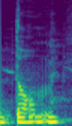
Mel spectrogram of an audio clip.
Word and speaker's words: dom: However, people typically speak these two words as dom for both of them. There's no pronunciation difference between them. They just say dom.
